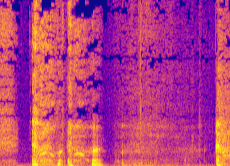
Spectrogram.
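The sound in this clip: Coughing from a tickle in the throat: a quick run of harsh, loud coughs, then a short pause and one more cough.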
